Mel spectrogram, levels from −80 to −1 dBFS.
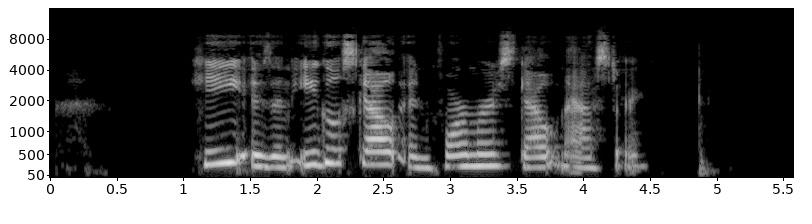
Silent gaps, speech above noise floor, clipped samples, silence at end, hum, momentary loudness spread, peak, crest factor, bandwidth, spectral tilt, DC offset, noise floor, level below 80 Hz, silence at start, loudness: none; over 68 dB; under 0.1%; 0.65 s; none; 8 LU; -6 dBFS; 18 dB; 9.8 kHz; -2.5 dB/octave; under 0.1%; under -90 dBFS; -66 dBFS; 1.1 s; -21 LUFS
